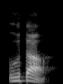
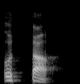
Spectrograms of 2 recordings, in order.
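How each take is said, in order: First: Said in the usual way. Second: उत्ता with a held, doubled t. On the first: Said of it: "उत्ता और उता". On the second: Shown as a demonstration. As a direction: stop on the t of उत्ता before releasing. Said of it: "नीचे वाला आपका लिखा हुआ है उत्ता". (उत्ता में त को दोहरा करके बोलें)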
